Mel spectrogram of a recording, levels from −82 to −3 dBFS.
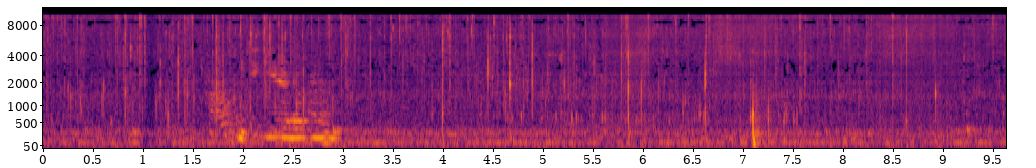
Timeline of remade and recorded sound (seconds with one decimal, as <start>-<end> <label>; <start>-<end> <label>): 0.0-5.6 recorded; 5.6-6.1 remade; 6.1-6.7 recorded; 6.7-7.3 remade; 7.3-8.3 recorded; 8.3-9.1 remade; 9.1-9.6 recorded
